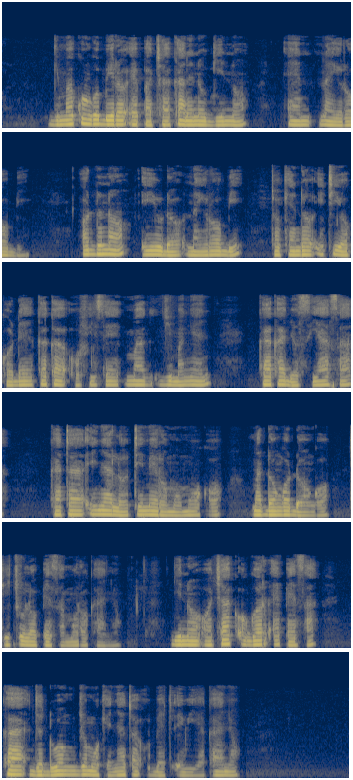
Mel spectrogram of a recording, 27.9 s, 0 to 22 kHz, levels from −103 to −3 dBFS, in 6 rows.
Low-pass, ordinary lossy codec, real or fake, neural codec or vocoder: 7.2 kHz; AAC, 48 kbps; real; none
